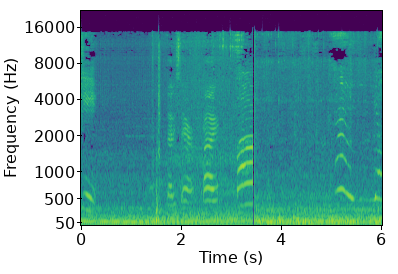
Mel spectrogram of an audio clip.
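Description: A young girl's high-pitched voice making several short, gliding sing-song sounds without words, over the steady low rumble of a car heard from inside the cabin.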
